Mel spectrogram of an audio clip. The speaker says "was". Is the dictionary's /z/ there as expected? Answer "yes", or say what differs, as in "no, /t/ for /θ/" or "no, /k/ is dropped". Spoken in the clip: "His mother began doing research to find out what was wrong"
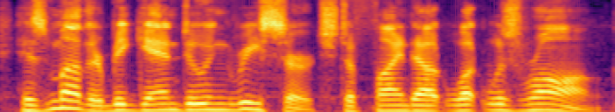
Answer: yes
